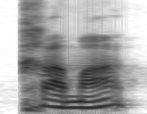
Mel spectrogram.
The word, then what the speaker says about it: Kemet: Kemet, 1, or Kemet, excuse me if I pronounced it incorrect. I'm used to saying Kamat, all right, from a Hebraic pronunciation, but peace and blessings.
